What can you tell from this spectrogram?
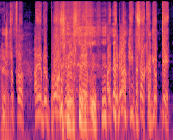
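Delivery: high, loud, fast squeaky mobster voice; squeaky mock Tony. Friends riffing on Sopranos, a squeaky mock Tony. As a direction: squeak it out like a cartoon mob boss. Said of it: "a squeaky voice".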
